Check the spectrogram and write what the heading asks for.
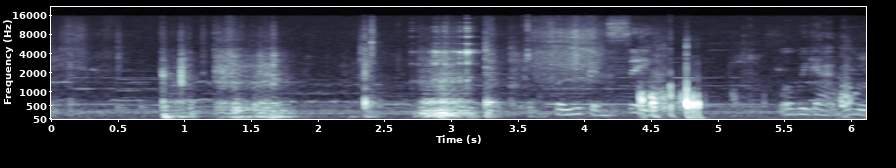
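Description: Kitchen handling sounds from a jar, spoon and bowl: a few clinks and scraping patches, with one sharp knock a little before the end.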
